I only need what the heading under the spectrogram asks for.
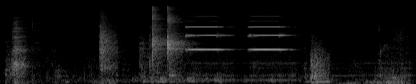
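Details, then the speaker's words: CyberPower Value SOHO UPS after replacing the faulty battery that had caused constant buzzing with a Hitachi CSB 12V 9Ah; with mains cut it gives a couple of short, clear high beeps and switches to battery normally. "has successfully switched over to battery mode and we've now officially breathed new life into this defunct ups unit for only 20"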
